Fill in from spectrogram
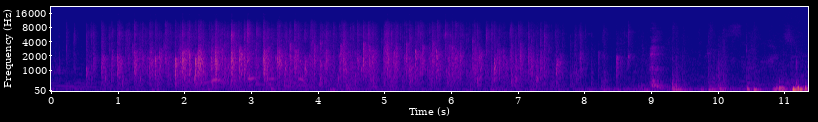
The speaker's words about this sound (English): got two got two rounds of applause for one poem. That's a skill.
